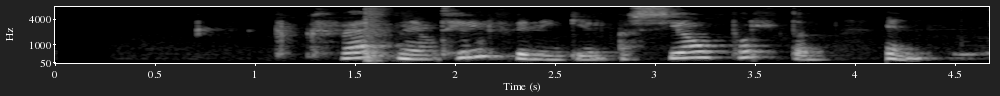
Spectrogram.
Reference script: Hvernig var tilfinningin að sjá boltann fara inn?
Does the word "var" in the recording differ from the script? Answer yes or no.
yes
